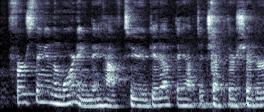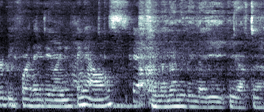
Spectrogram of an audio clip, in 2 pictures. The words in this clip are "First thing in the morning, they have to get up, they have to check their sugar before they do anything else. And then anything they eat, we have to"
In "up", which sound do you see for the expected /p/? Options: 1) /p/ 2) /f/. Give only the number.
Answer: 1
